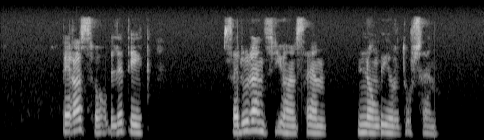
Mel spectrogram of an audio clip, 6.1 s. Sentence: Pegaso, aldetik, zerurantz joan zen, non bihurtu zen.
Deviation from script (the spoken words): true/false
false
